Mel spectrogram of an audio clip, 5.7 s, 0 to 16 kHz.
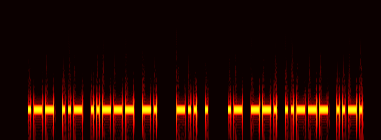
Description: Morse code, heard as a keyed tone, about 28 wpm, 700 Hz. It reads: WU2N DE AG2F
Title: USA Callsign DE Callsign - 4 Characters - 28wpm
